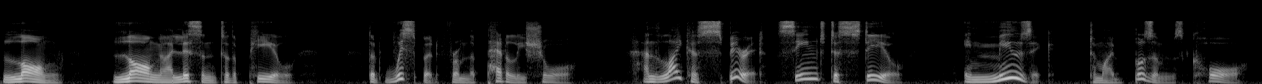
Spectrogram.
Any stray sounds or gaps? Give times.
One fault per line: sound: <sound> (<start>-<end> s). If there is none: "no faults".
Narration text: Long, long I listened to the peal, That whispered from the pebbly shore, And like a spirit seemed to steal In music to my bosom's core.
no faults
